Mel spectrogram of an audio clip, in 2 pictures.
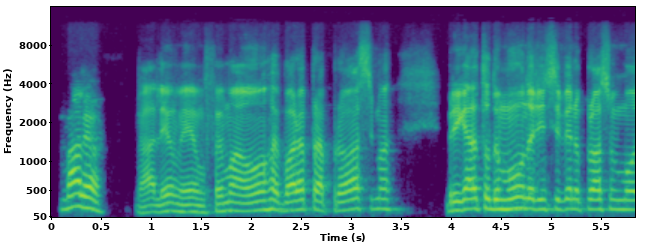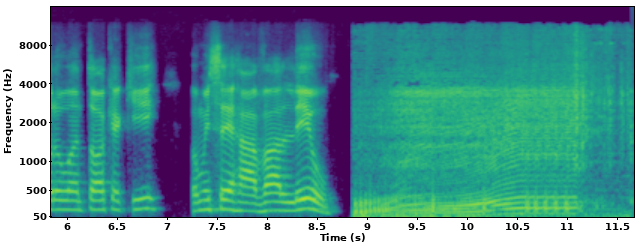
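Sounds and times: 
speech: 0.1 - 8.8
motorcycle engine revving hard with loud buzzing tone: 8.9 - 11.6.

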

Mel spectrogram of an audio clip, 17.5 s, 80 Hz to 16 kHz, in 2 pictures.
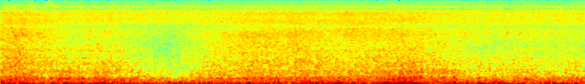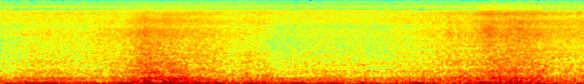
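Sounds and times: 
ocean surf with waves washing onto the shore: 0.0 - 17.5
steady rumble of wind: 0.0 - 17.5.

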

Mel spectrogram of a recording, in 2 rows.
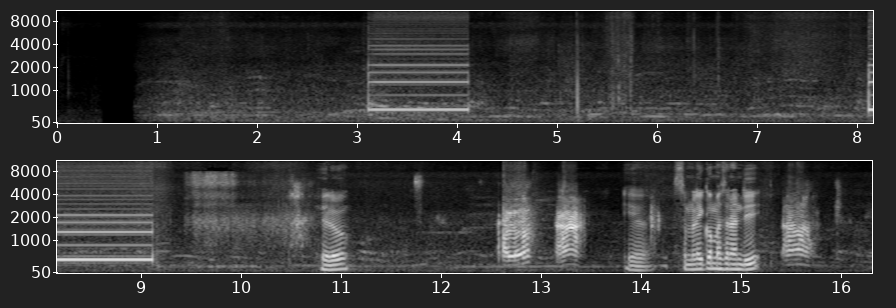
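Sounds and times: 
faint murmuring: 0.8 - 16.3
telephone ringback tone: 3.1 - 4.2, 8.1 - 9.2
speech: 10.8 - 11.2, 13.9 - 15.3.

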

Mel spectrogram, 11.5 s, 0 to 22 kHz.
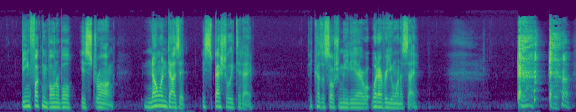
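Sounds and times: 
speech: 0.4 - 5.1, 6.2 - 8.4, 10.4 - 11.5
harsh raspy coughs: 10.4 - 11.5.

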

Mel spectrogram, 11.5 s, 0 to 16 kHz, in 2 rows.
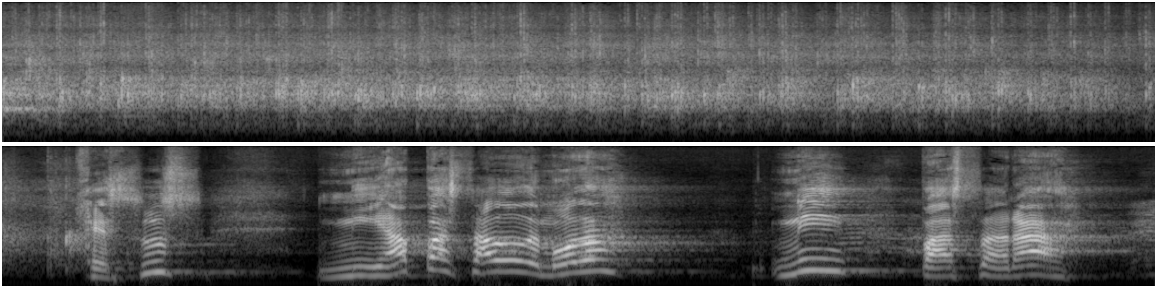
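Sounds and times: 
audience applause: 0.0 - 6.3
speech: 6.2 - 9.0, 9.6 - 11.2.

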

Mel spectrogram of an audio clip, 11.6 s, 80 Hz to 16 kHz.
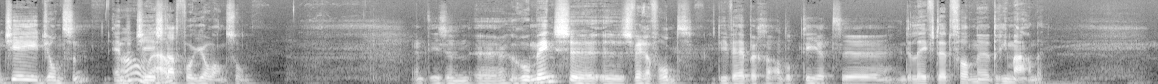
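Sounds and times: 
speech: 0.0 - 2.6, 4.1 - 10.6
large adopted stray dog snoring while resting at home: 4.2 - 11.5.

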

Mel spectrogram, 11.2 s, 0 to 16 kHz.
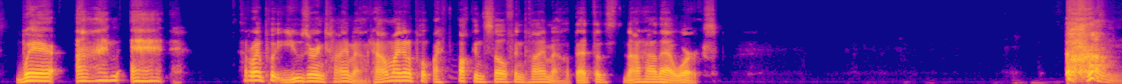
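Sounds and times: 
speech: 0.2 - 7.2
harsh throaty cough: 10.6 - 11.2.

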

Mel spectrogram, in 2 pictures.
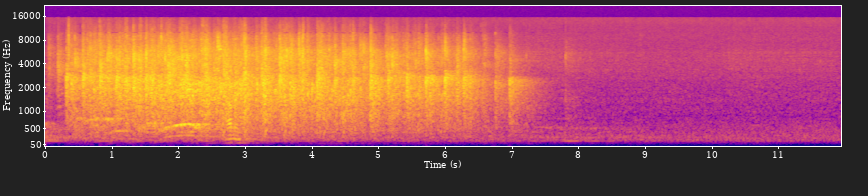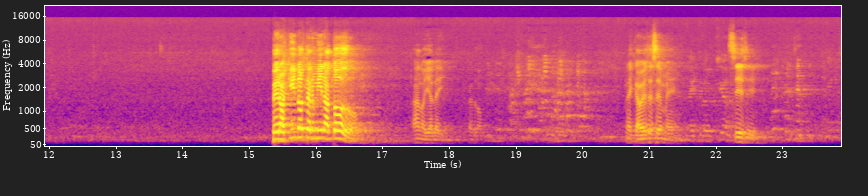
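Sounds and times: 
audience applauding: 0.0 - 7.4
speech: 15.4 - 16.7, 20.8 - 21.4, 22.3 - 22.7
laughter: 18.7 - 20.5, 22.8 - 23.8.

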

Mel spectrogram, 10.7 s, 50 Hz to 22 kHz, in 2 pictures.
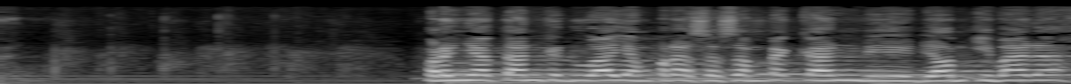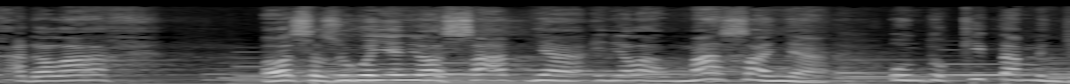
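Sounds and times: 
faint crowd applauding: 0.0 - 2.1
speech: 2.1 - 10.6.

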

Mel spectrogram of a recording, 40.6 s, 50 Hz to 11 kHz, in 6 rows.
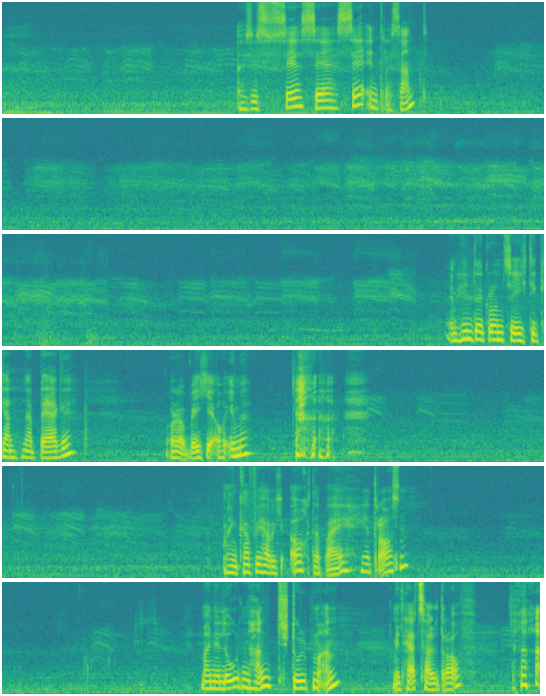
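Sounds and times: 
outdoor ambience: 0.0 - 40.5
loud harsh crow caws: 0.7 - 3.1, 6.1 - 19.2, 24.6 - 29.8, 32.5 - 34.1, 34.7 - 36.4, 37.6 - 38.9, 39.6 - 40.5
speech: 3.0 - 5.4, 19.2 - 21.4, 22.4 - 24.4, 29.9 - 32.3, 36.4 - 38.2, 38.8 - 40.5
laughter: 24.0 - 24.9, 40.2 - 40.5.

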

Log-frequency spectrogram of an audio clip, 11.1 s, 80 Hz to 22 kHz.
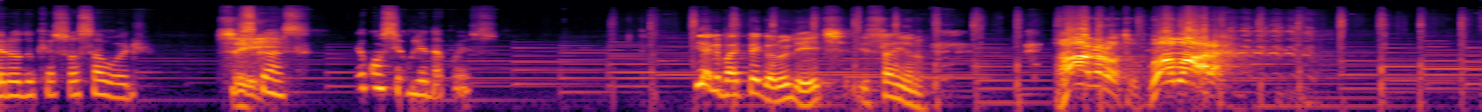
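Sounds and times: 
speech: 0.0 - 3.8, 5.2 - 7.3, 7.9 - 9.5
horse hooves galloping: 5.2 - 11.0
horse whinnying: 8.6 - 10.0.

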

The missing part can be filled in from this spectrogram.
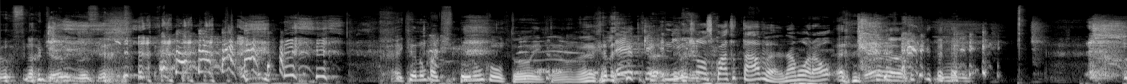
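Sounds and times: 
laughter: 0.0 - 7.1, 8.3 - 10.2
speech: 0.0 - 9.9
several people coughing and hacking: 0.3 - 5.0, 8.5 - 11.2.

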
